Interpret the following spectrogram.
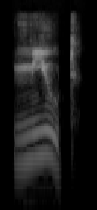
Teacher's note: the vowel sound that we are using here is the long vowel long ooh sound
